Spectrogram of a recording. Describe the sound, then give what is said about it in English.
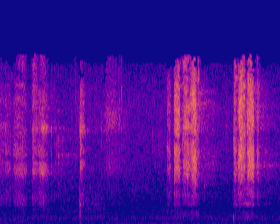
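Faint pen-on-wood scratching as a statement is written on the end of a tongue depressor, coming in a few short scratchy strokes separated by quiet pauses. “I want you to write this statement. I'm sorry. I'm sorry. Write it right on the end.”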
